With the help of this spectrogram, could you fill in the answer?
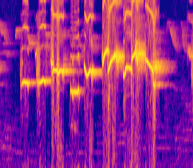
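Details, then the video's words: Magpie-robin song meant to spur a quiet bird back into singing: loud, rapid run of clear whistles, flat held tones and quick rising-falling slurs broken by dry clicks. "Kacer MBAGONG langsung GIRAS lagi setelah dengar KICAU Kacer ini"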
